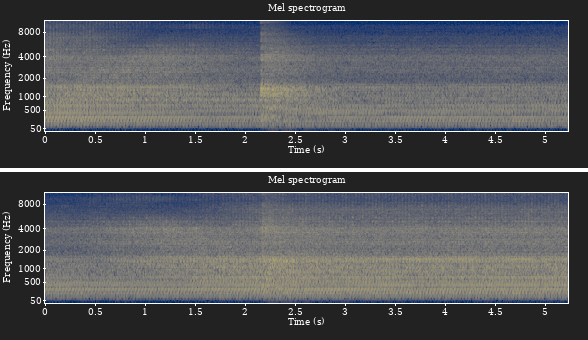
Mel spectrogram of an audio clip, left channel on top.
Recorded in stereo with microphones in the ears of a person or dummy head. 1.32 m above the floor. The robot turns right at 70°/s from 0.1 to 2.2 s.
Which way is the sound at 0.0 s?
100° left.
